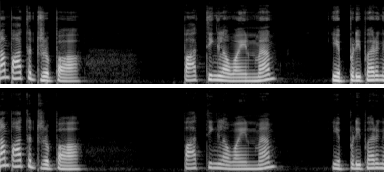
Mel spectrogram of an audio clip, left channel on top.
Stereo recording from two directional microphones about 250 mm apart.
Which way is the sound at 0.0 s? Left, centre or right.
Left.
